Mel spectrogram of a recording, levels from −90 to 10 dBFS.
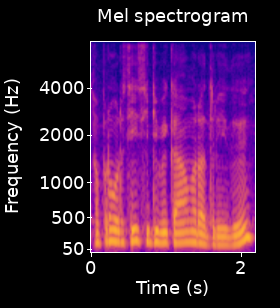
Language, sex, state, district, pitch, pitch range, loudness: Tamil, male, Tamil Nadu, Kanyakumari, 145 Hz, 140-160 Hz, -13 LUFS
